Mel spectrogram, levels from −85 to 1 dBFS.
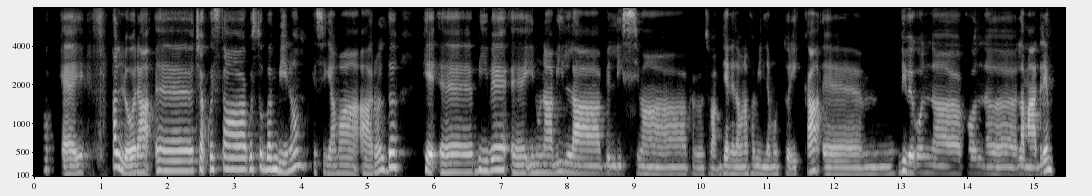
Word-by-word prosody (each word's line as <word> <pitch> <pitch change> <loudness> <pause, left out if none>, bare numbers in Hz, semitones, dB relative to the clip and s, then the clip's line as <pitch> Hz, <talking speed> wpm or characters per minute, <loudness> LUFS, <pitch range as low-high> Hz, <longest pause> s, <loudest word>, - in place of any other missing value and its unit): Okay. 145 -7 -1 0.4
Allora, 150 - +4
ehm, 175 -1 +2
c'è 175 - 0
questa 205 -1 +3
questo 215 +2 0
bambino 205 +7 +2
che - - -13
si 155 -1 -2
chiama 135 0 -2
Harold, 195 - +2 0.3
che, 470 -1 +4
ehm, 155 +1 0
vive, 190 +1 +1
ehm, 140 -1 -1
in 145 +1 -4
una 145 -1 -1
villa 135 -4 0
bellissima 125 -3 0
proprio 115 0 -10
insomma, 115 -1 -6
viene 125 -1 -1
da 120 - -1
una 125 +1 -2
famiglia 125 -2 -5
molto 125 0 -6
ricca. 115 0 +2
Ehm, 120 +1 -4
vive 155 -3 +1
con 145 0 -6 0.5
con 135 0 -7
la 125 +1 -2
madre, 175 +11 +3
140 Hz, 130 wpm, -24 LUFS, 125-175 Hz, 0.5 s, Allora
